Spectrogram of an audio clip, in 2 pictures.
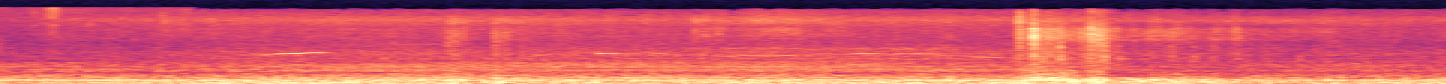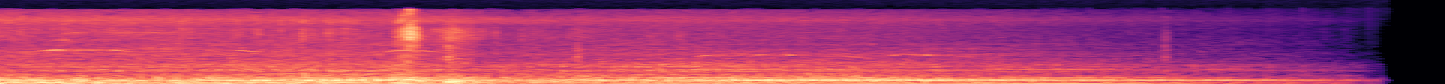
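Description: Car cabin road noise, the engine and tyres running steadily, with two thumps from the wheels hitting potholes, one about five seconds in and another about four seconds later. The sound fades out near the end.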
